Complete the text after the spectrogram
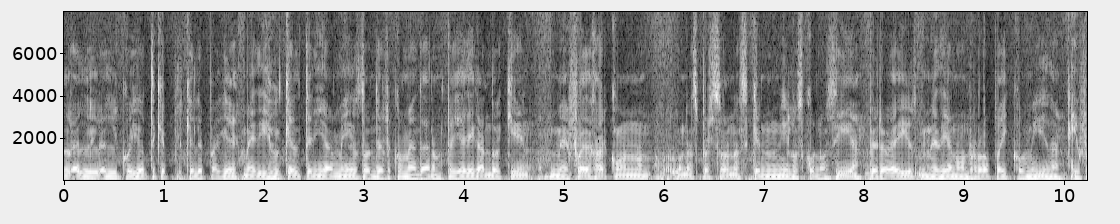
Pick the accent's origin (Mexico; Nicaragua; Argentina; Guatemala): Guatemala; now in United States; Pues en mi país pues está más difícil.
